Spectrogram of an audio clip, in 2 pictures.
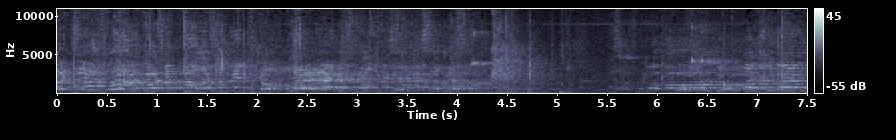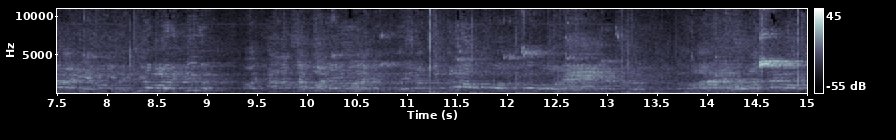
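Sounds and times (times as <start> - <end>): players calling out: 0.0 - 15.0.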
